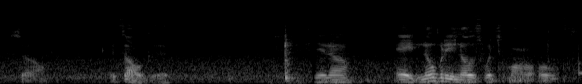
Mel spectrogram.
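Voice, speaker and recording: A man speaks at a moderate pace and a medium pitch. Noticeable background noise runs behind him. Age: 70s. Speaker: car seller, retired contractor. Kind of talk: casual chat. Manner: casual, swears.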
